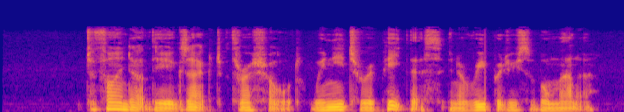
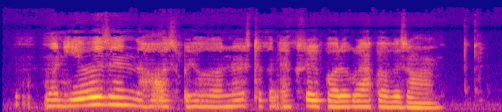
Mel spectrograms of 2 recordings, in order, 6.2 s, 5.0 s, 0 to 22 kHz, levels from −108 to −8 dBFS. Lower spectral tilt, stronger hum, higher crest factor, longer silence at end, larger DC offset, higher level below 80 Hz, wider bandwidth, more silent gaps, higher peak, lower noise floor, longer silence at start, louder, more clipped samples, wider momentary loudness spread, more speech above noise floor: about the same, -7 dB/octave vs -6.5 dB/octave; neither; about the same, 18 dB vs 18 dB; about the same, 0.3 s vs 0.25 s; neither; first, -44 dBFS vs -66 dBFS; second, 7.8 kHz vs 13.5 kHz; neither; about the same, -10 dBFS vs -8 dBFS; first, -75 dBFS vs -51 dBFS; first, 0.85 s vs 0.15 s; about the same, -27 LUFS vs -25 LUFS; neither; second, 10 LU vs 15 LU; first, 50 dB vs 26 dB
